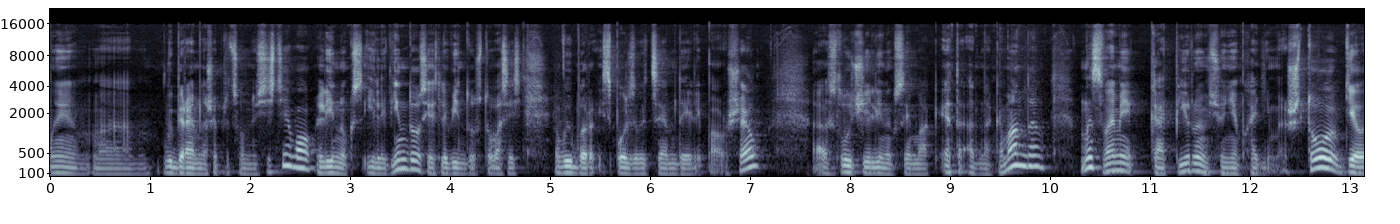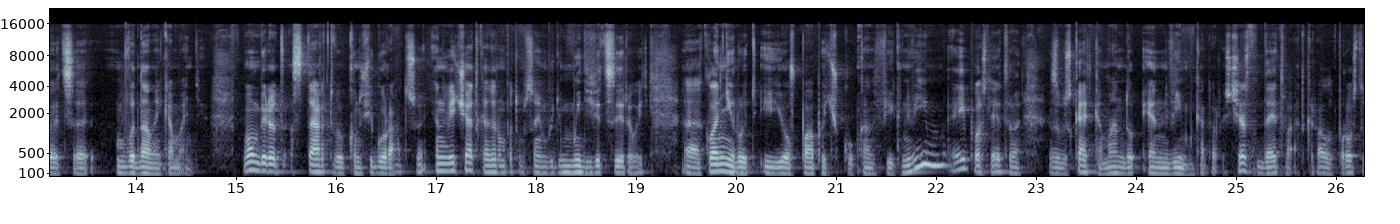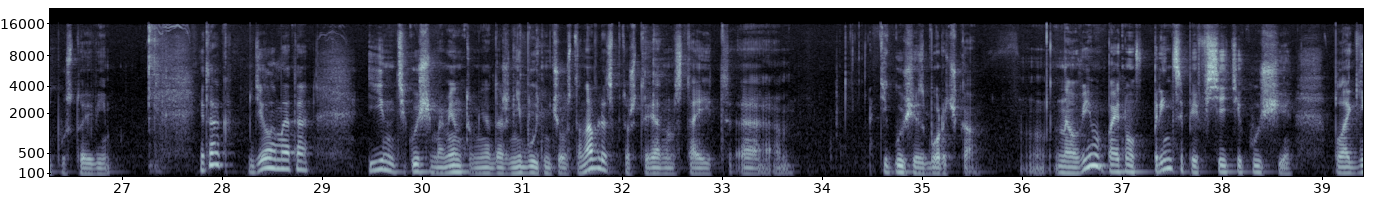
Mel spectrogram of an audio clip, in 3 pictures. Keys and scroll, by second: 9.4 ctrl+Tab, 11.1 super+v, 12.4 Right, 27.2 Return, 30.5-31.5 typing, 32.2 Return.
